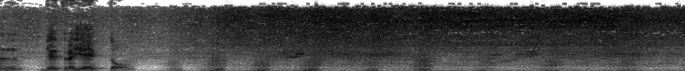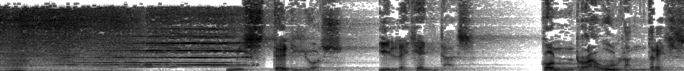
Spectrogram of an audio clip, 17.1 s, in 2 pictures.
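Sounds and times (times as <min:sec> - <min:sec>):
steam train pulling into platform 4 of a station: 0:00.0 - 0:11.8
speech: 0:00.1 - 0:04.0, 0:11.6 - 0:14.5, 0:15.4 - 0:17.1
high squeal: 0:01.4 - 0:11.9.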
